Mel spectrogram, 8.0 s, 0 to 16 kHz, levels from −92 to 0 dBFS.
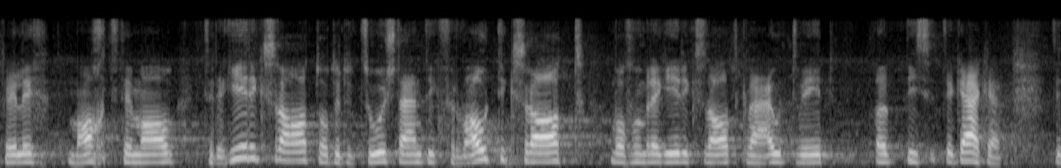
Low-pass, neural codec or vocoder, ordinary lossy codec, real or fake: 9.9 kHz; vocoder, 22.05 kHz, 80 mel bands, WaveNeXt; none; fake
